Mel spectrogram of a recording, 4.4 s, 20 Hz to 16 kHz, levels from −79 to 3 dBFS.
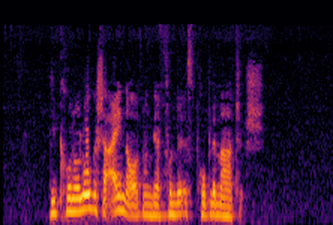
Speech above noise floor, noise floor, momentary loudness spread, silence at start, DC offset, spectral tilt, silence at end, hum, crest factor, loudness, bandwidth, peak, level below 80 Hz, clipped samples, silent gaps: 43 dB; -56 dBFS; 18 LU; 0.65 s; under 0.1%; -7.5 dB/octave; 0.95 s; none; 14 dB; -14 LUFS; 11.5 kHz; 0 dBFS; -52 dBFS; under 0.1%; none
